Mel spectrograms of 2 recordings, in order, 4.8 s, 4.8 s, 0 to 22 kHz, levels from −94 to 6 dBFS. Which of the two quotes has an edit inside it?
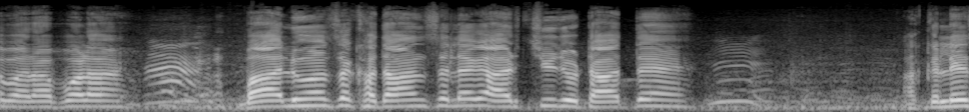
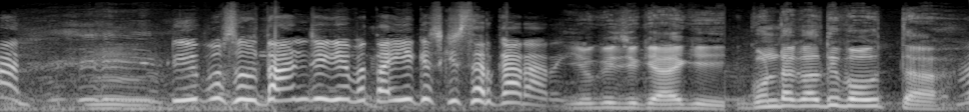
second; 1 cut; at 3.6 s

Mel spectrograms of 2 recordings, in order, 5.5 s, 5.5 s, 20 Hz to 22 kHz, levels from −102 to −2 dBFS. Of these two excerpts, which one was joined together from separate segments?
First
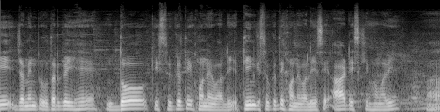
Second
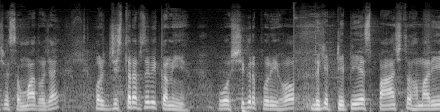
second; 1 cut; at 3.7 s

